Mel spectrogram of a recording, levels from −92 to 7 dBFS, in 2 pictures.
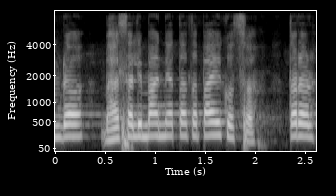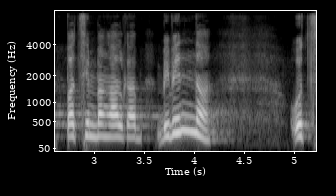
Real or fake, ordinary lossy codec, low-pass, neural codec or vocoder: real; none; 7.2 kHz; none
